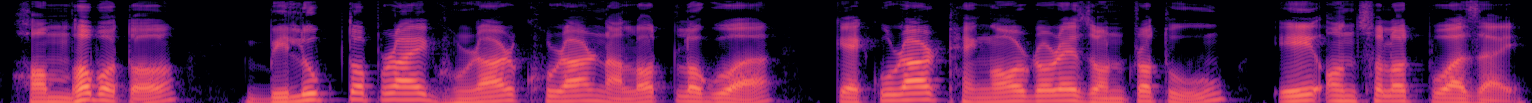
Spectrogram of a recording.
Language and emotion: Assamese, neutral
